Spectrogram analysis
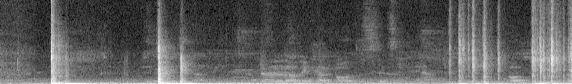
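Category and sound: household object, playing cards being shuffled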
